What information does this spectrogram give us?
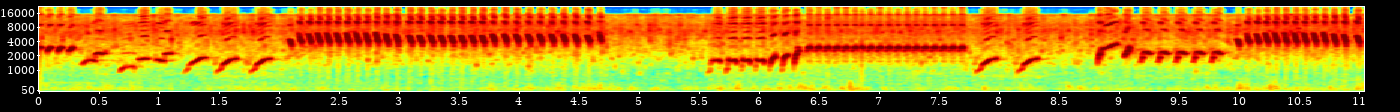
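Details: Training song of a white-rumped shama, meant for a stressed bird that no longer sings. Varied phrases mix descending whistled slurs, long buzzy rapid trills held for seconds, and bright rising whistles, repeated in changing sequences.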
